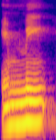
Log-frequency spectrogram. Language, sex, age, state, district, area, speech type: Gujarati, male, 45-60, Gujarat, Amreli, urban, spontaneous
